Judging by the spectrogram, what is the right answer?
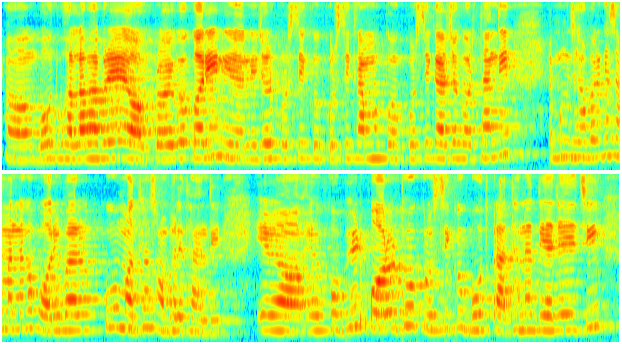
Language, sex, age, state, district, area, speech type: Odia, female, 18-30, Odisha, Khordha, rural, spontaneous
